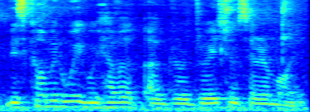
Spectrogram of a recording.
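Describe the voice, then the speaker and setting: The man's medium-pitched voice carries audible room echo. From Colombia (Bogota). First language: Spanish. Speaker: nonprofit representative. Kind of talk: speech to a business audience. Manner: halting, many fillers and repeated words.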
